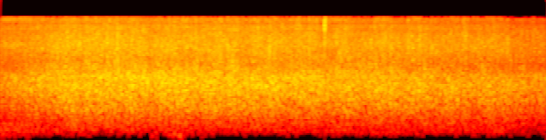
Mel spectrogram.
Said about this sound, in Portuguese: Pode aplaudir o Senhor. É isso mesmo.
